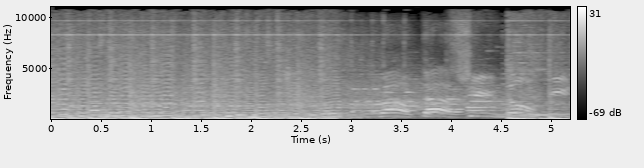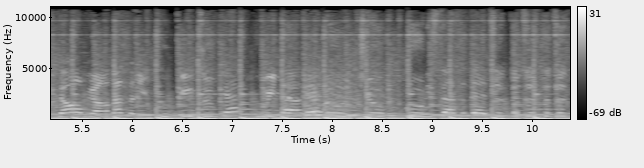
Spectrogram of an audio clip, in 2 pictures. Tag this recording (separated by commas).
Techno, Music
